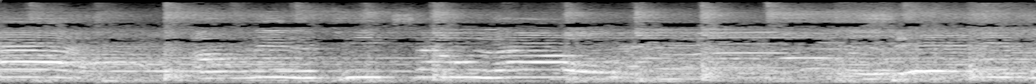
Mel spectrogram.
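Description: Band music: singing with guitar over a steady beat.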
